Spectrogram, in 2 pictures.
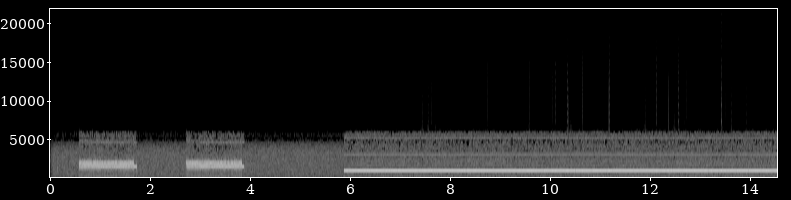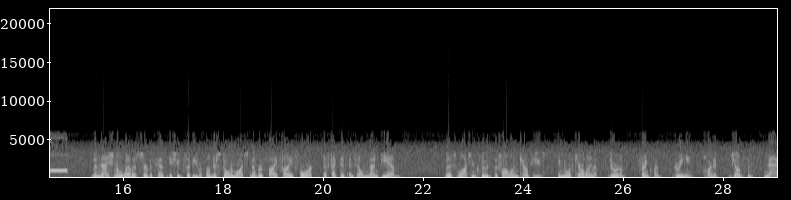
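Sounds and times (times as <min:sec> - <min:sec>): steady warning alarm tone: 0:00.6 - 0:01.8, 0:02.7 - 0:04.0, 0:05.9 - 0:14.9
warbling digital data bursts: 0:00.6 - 0:01.8, 0:02.7 - 0:04.0.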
